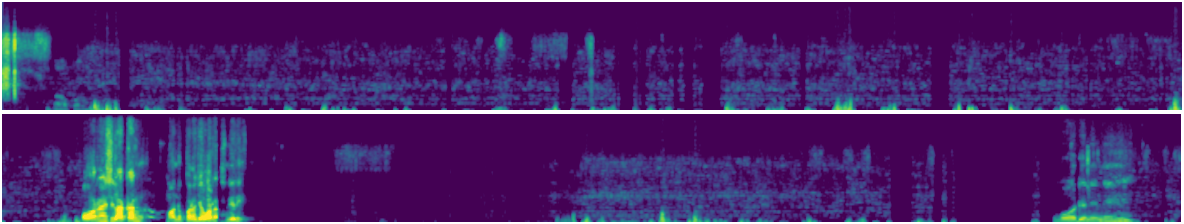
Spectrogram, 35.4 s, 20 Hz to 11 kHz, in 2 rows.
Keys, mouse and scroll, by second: 2.0 click, 4.9 click, 7.6 click, 11.8 click, 12.0 click, 12.6 click, 14.2 click, 16.6 click, 19.4 click, 21.9 click, 24.5 click, 26.0 click, 28.5 scroll up 4, 28.7 scroll down 1, 31.0 scroll down 1, 31.8 scroll down 1, 34.0 click.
